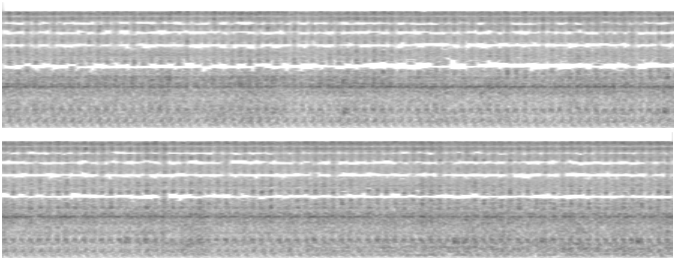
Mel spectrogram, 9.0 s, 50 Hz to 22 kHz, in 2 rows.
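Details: Rough idle on a 1986 Honda CRX: uneven, loose stumbling beat of roughly 100 per minute that never settles into a steady rhythm.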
